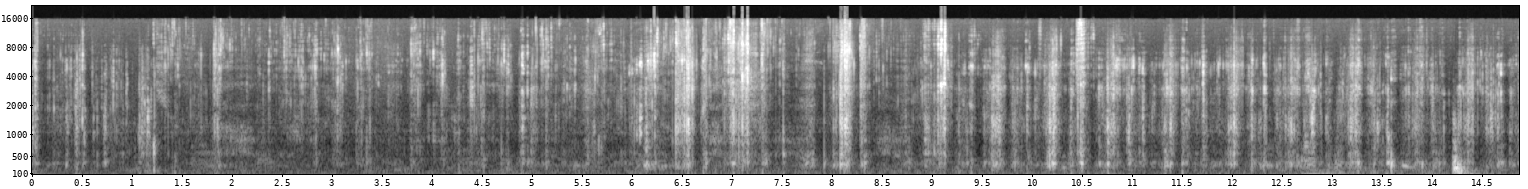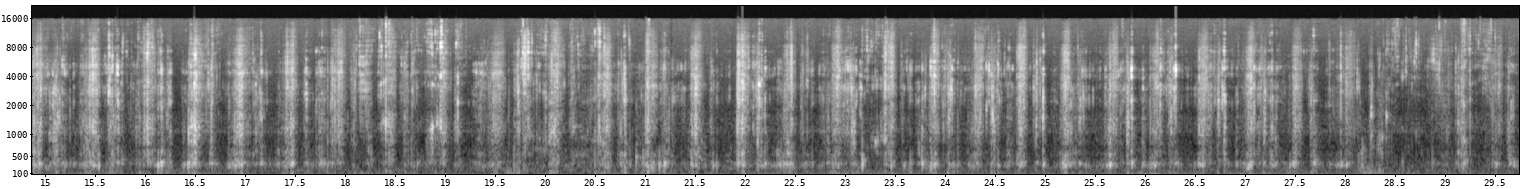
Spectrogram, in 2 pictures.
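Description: Close-miked chewing of steamed dumplings: wet, squishy mouth sounds made of many small irregular clicks and smacks.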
